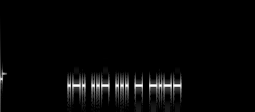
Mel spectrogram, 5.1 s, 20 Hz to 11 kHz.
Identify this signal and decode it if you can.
Morse code, heard as a keyed tone, about 25 wpm, 700 Hz. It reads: RUSTY
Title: USA Common Names - Max 5 Letters - 25wpm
